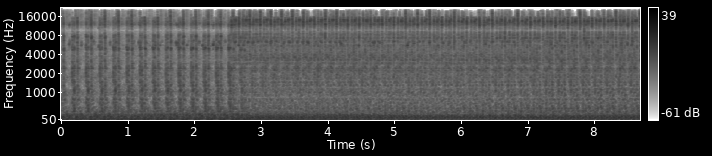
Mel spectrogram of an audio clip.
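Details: 32-year-old OBS Ford 7.3 Powerstroke diesel revived after years sitting: loud, lumpy idle with stumbling pulses, missing on about half the cylinders with one connector plugged in, on only one when unplugged.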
